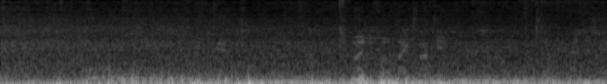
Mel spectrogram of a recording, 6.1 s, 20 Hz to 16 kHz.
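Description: A 2020 Yamaha YZF-R3's 321 cc parallel-twin engine idling steadily.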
